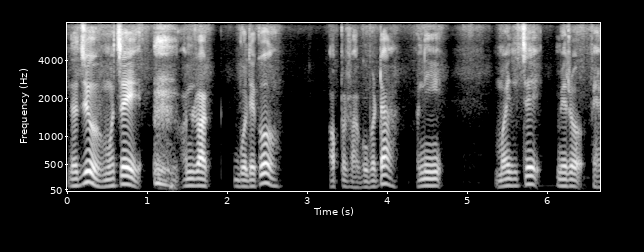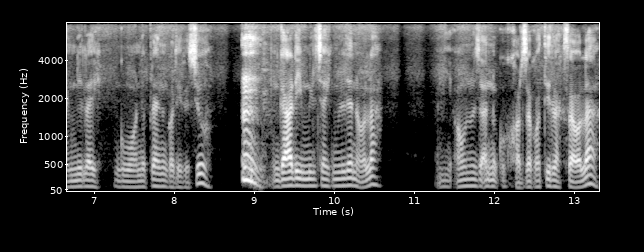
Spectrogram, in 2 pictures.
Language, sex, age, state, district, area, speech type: Nepali, male, 18-30, West Bengal, Jalpaiguri, urban, spontaneous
